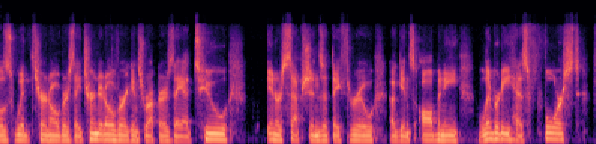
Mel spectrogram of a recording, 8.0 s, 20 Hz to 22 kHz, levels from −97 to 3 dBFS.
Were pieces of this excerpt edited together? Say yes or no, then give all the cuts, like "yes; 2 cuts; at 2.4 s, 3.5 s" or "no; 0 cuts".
no; 0 cuts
